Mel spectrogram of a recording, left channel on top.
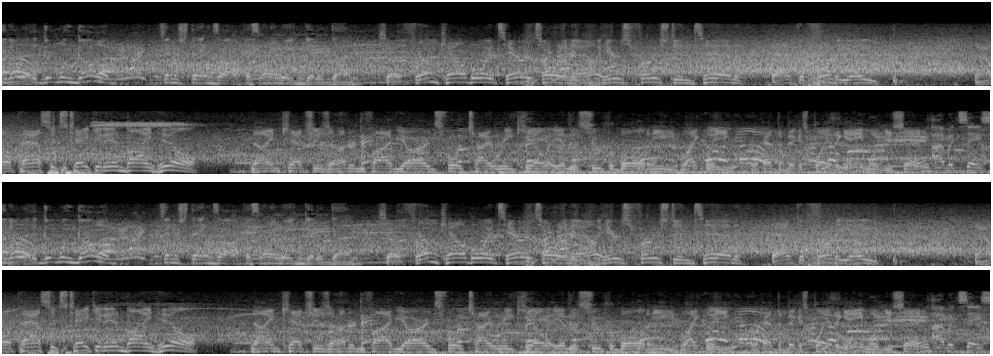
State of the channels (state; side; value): normal; both; correlation 0.72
